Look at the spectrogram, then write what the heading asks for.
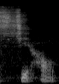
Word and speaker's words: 小: This character pronounced as 小, means little, 小.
